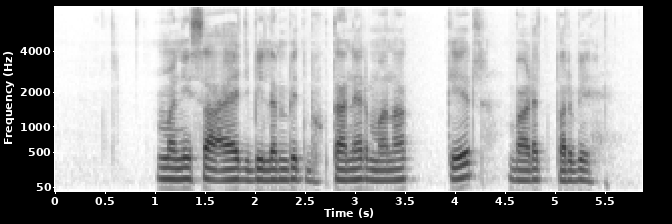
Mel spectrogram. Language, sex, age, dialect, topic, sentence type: Magahi, male, 36-40, Northeastern/Surjapuri, banking, statement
